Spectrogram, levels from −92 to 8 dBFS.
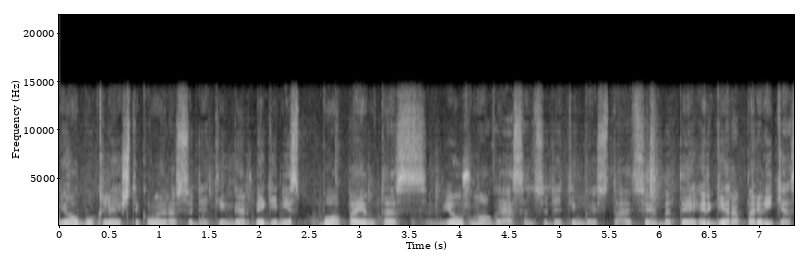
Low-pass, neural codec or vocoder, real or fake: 14.4 kHz; vocoder, 44.1 kHz, 128 mel bands, Pupu-Vocoder; fake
